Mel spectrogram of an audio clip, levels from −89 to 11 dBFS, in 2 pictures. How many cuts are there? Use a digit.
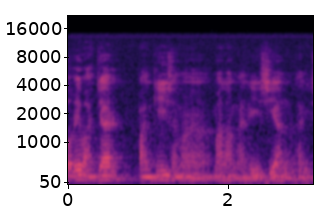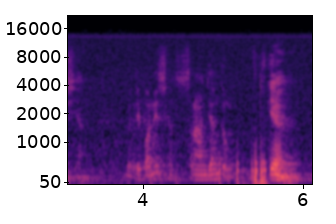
1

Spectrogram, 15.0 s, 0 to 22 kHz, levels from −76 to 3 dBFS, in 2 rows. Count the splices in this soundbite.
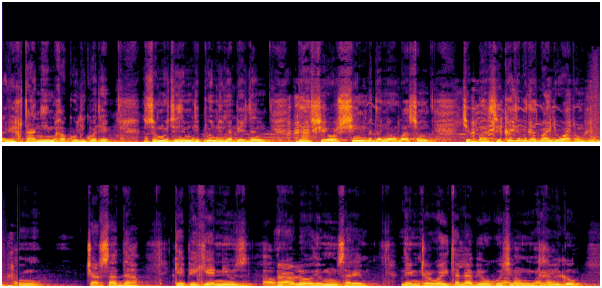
1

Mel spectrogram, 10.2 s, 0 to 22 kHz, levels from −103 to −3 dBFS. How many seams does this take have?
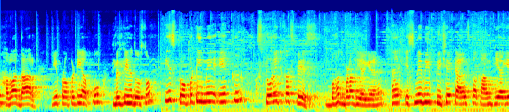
2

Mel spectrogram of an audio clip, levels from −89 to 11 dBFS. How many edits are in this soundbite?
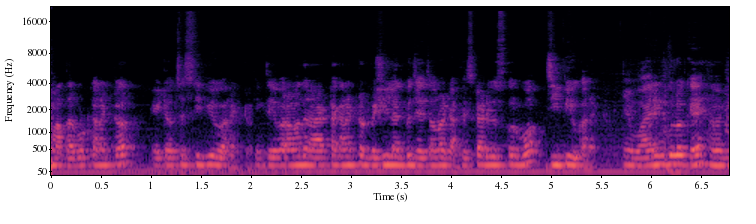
3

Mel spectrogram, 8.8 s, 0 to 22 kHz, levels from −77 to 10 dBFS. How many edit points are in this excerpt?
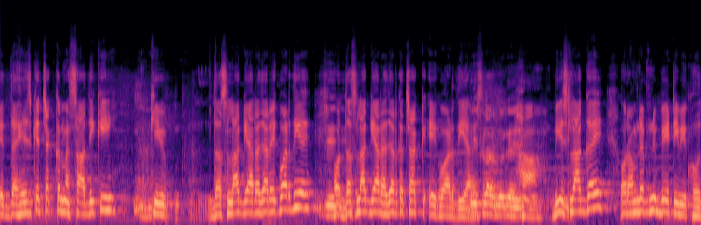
0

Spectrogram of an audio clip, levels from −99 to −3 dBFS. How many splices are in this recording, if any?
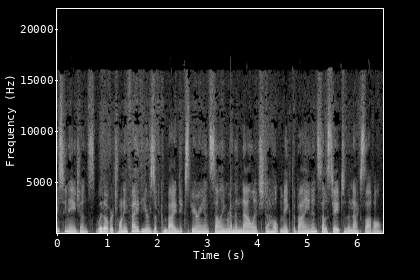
2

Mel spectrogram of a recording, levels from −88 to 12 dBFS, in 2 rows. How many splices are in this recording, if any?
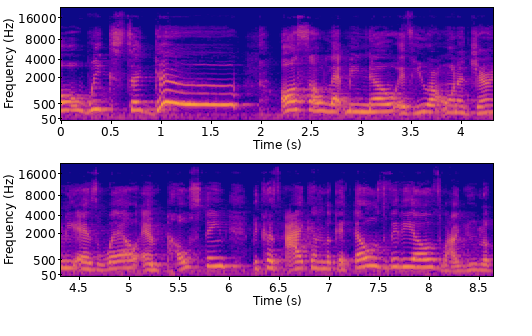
1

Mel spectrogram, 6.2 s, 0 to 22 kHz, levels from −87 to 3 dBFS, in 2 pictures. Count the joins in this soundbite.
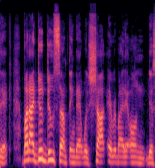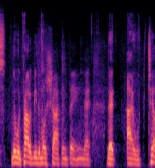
0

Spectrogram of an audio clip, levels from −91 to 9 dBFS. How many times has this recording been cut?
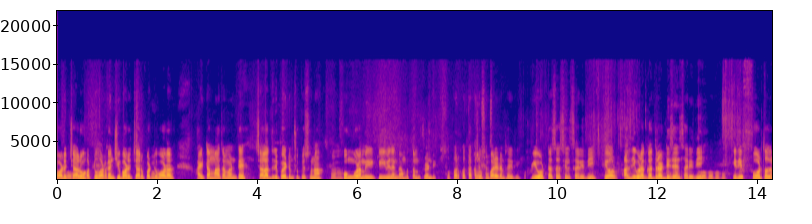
1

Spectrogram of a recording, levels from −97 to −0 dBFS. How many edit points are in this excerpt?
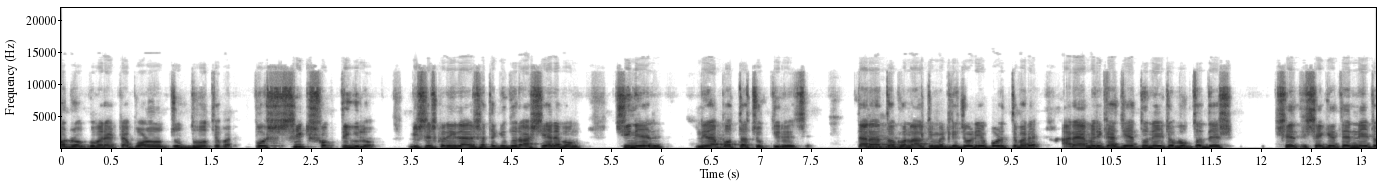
1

